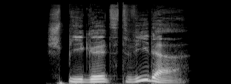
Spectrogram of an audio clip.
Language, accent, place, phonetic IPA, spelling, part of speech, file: German, Germany, Berlin, [ˌʃpiːɡl̩st ˈviːdɐ], spiegelst wider, verb, De-spiegelst wider.ogg
- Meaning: second-person singular present of widerspiegeln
